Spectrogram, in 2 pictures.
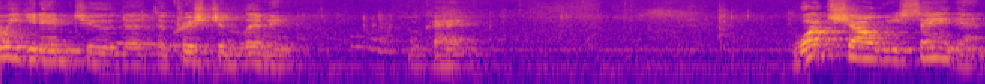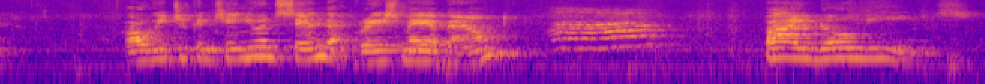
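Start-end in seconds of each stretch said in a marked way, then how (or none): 5.3-13.0 scripture reading. Acted. Pastor reading Paul's question to the class, slowing at the end. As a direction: read it out as holy text. Reads scripture passage aloud.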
